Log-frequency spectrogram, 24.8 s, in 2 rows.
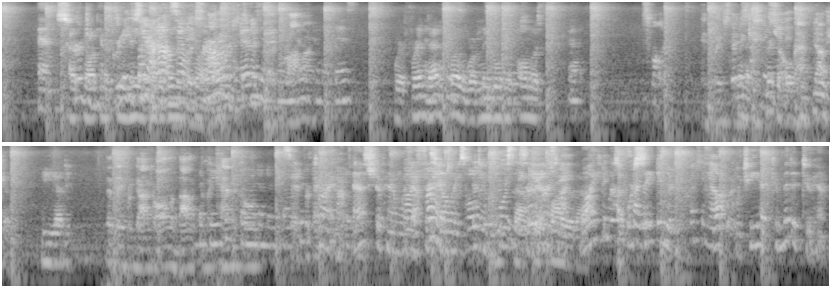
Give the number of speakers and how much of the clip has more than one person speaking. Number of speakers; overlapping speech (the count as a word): six, about 61%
